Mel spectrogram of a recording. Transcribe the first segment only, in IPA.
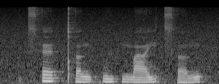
t͡sʰ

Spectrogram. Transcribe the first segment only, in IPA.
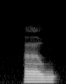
ɐ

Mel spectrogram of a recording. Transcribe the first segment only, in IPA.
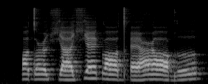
ɒ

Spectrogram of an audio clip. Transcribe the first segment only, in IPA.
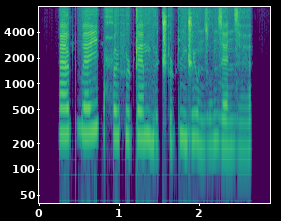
æ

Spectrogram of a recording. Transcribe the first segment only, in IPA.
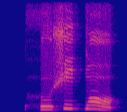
h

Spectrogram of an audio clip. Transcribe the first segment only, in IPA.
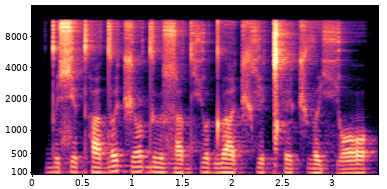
d̪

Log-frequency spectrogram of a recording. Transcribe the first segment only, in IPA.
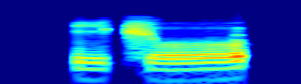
i̤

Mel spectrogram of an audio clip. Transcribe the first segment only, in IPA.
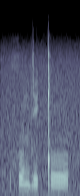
x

